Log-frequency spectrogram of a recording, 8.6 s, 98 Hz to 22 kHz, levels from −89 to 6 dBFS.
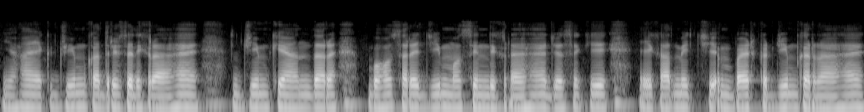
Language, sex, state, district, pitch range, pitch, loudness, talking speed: Hindi, male, Jharkhand, Garhwa, 115-120 Hz, 120 Hz, -19 LUFS, 195 wpm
